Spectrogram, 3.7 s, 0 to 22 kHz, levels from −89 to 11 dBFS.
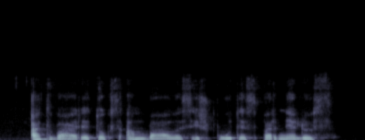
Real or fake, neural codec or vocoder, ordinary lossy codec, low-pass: fake; vocoder, 44.1 kHz, 128 mel bands every 512 samples, BigVGAN v2; Opus, 24 kbps; 9.9 kHz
